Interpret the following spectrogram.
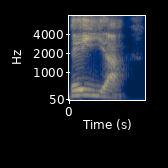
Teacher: দেয়ার বলে না, রটা কিন্তু এটা সাইলেন্ট থাকবে। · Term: ব্রিটিশ প্রোনাউন্সিয়েশনটা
